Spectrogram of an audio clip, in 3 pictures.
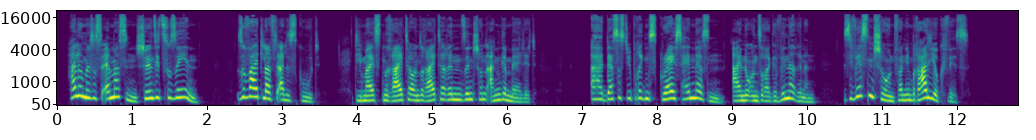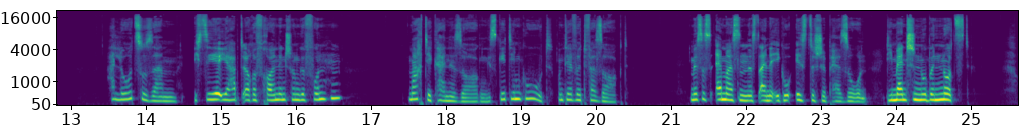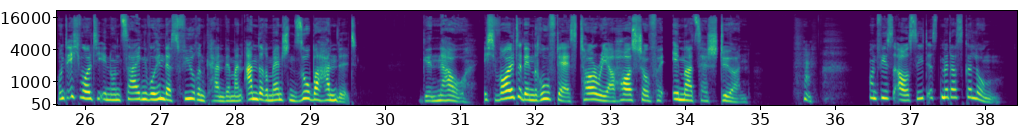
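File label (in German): Hörspiel; LUCY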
